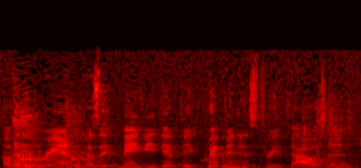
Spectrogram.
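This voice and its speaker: A woman's voice: medium pitch, brisk, over a noisy crowd. A woman on a town board reasoning through a question aloud at a public meeting. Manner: thinks aloud, frequent "like". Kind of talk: meeting discussion. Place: town hall meeting room. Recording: echoey room with people around.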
